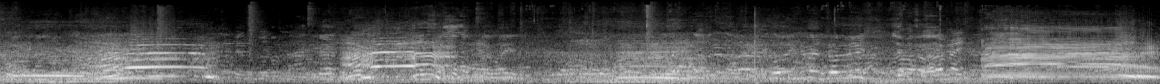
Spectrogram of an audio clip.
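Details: Bull calves of Friesian and cross breeds at Aftabganj market, Dinajpur, Bangladesh, 22 July: repeated moos of varying length, a few short and wavering, a strong drawn-out one near the end, with buyers and sellers talking prices throughout.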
